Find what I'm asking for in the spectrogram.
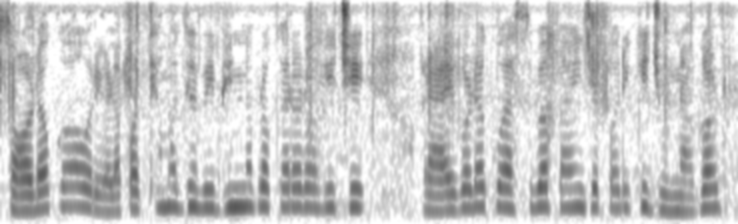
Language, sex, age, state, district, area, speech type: Odia, female, 18-30, Odisha, Rayagada, rural, spontaneous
